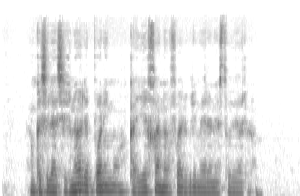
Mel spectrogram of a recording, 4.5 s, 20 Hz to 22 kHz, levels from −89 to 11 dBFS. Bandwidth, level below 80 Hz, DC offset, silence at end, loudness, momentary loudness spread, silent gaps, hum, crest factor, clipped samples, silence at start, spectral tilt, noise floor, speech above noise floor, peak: 15.5 kHz; -62 dBFS; under 0.1%; 0.6 s; -32 LUFS; 13 LU; none; none; 18 dB; under 0.1%; 0.45 s; -4.5 dB/octave; -72 dBFS; 41 dB; -14 dBFS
